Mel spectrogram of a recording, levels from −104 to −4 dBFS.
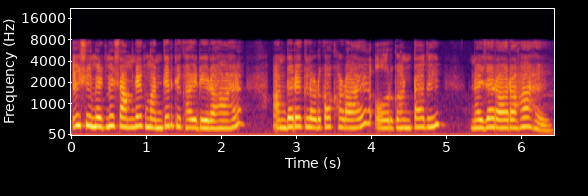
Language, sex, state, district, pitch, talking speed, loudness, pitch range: Hindi, female, Rajasthan, Jaipur, 270 Hz, 205 wpm, -16 LUFS, 250-290 Hz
